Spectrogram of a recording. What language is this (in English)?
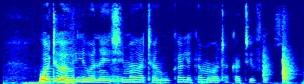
Swahili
